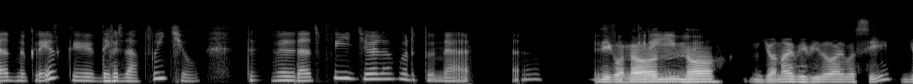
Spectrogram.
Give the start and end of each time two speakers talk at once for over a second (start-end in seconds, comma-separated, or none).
5.9-7.1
